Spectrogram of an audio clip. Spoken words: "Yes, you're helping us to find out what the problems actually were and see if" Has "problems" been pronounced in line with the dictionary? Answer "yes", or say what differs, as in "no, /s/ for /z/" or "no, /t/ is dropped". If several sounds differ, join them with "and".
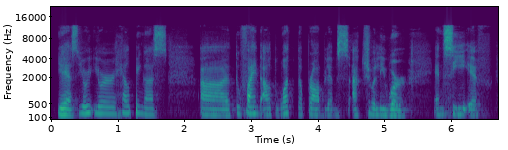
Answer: no, /s/ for /z/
